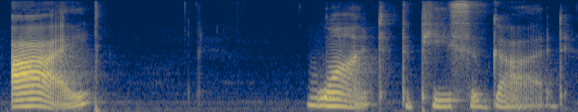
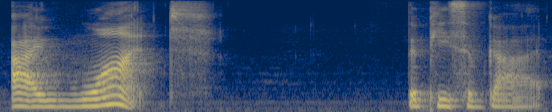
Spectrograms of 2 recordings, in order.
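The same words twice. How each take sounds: First: The stress is on "I". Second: The stress is on "want".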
